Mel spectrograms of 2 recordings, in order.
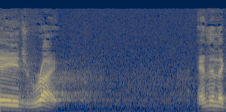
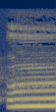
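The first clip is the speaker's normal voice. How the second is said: high, sustained "ooh"; crowd's ooh; 6 semitones higher, 3 dB louder than usual. Acted. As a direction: hold an ooh like a reacting audience. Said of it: "What does all the crowd say?".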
